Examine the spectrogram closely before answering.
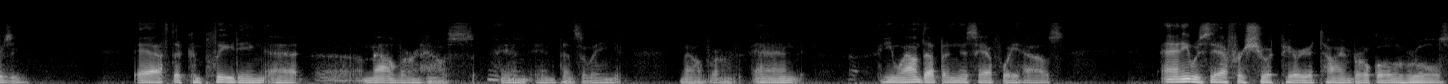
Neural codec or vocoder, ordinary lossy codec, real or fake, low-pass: codec, 16 kHz, 6 kbps, DAC; Opus, 32 kbps; fake; 7.2 kHz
